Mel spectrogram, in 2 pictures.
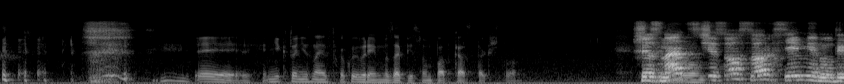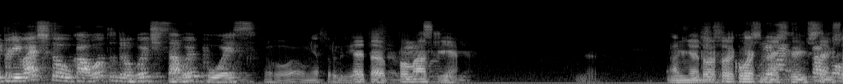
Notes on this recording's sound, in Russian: Это старый выпуск подкаста, не имеющий чёткого формата, записанный в не очень высоком качестве и являющийся, по сути, просто болтовнёй трёх друзей.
